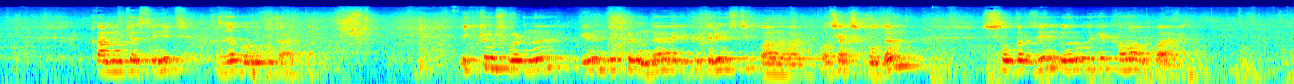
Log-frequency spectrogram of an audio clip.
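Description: A young man reads out through a microphone.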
